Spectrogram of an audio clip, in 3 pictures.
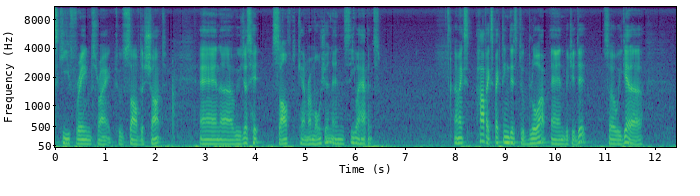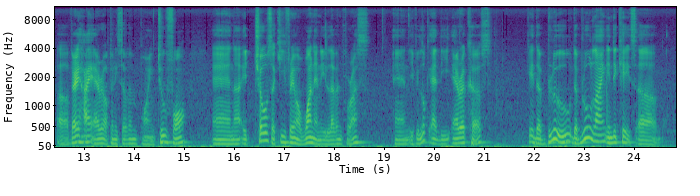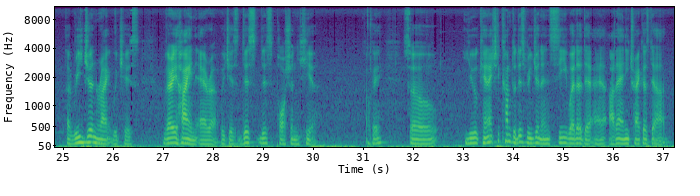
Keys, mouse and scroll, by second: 0.7 ctrl+middle click, 5.9 click, 19.8 middle click, 21.3-22.9 ctrl+middle drag, 26.0-31.6 drag, 31.6 middle click, 32.0-32.5 scroll up 1, 32.5 middle click, 33.7-37.2 drag.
